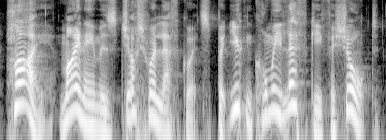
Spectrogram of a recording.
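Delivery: high, friendly introduction with a smile; cheery greeting. A narrator's reading. Lefkowitz greeting his new roommate, high and smiling. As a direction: beam as you introduce yourself. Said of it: "with a big smile to introduce himself".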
